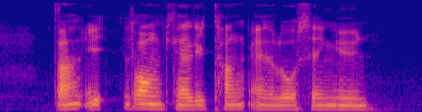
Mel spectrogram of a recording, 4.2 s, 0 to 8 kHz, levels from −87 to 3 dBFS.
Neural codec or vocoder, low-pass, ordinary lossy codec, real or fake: codec, 16 kHz in and 24 kHz out, 2.2 kbps, FireRedTTS-2 codec; 7.2 kHz; none; fake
